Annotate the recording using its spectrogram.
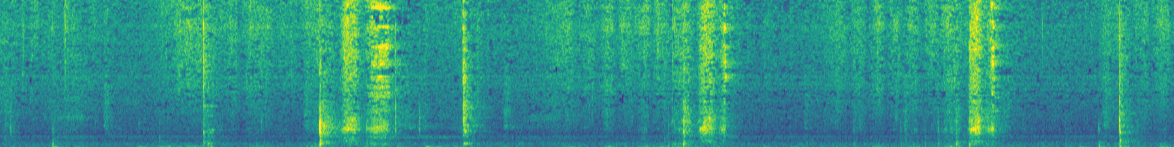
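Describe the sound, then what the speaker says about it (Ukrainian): A knife cutting meat on a board in a home kitchen, giving quiet, irregular chopping taps and scraping with a few sharper knocks, close and faint, with no voices. "а тепер буду різати м'ясо"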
